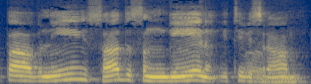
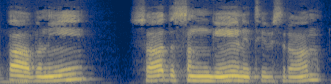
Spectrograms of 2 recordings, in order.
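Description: The two takes are said the same way.

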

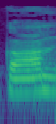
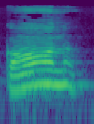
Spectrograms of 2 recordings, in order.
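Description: First: The word is said light, without weight. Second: The word is said slightly heavy. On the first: The speaker calls it wrong. "ਕਾਨ ਨੀ ਕਹਿਣਾ ਹੈ" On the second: The speaker calls it right. "ਕਾਨ ਥੋੜਾ ਜਿਹਾ ਭਾਰਾ ਬੋਲਣਾ"

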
